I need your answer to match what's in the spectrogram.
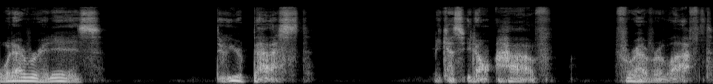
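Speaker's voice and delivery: voice nearly gone, failing. Closing a podcast episode to listeners, voice giving out. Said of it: "I apologize for the vocal quality".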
